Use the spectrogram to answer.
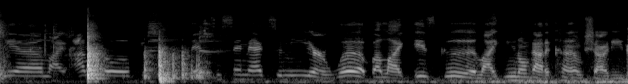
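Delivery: low, quiet and dismissive like the guy; mock boy voice. The boy telling her she doesn't have to come, low smug mimic.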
